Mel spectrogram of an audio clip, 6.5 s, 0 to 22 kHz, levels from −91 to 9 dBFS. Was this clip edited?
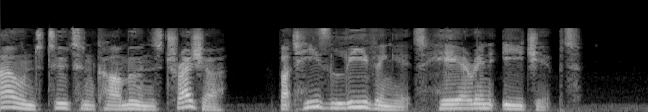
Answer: no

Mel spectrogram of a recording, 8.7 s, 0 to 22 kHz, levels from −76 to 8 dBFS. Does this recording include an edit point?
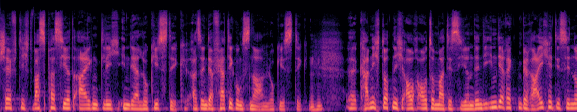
no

